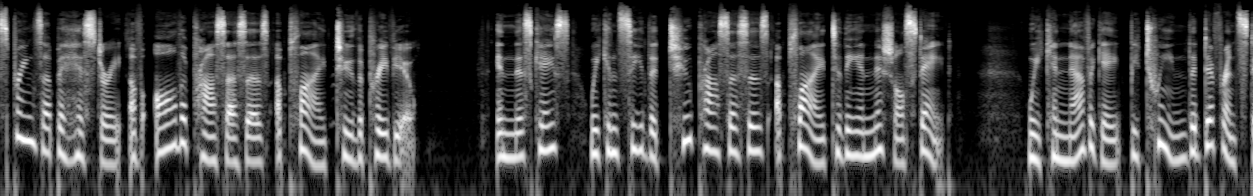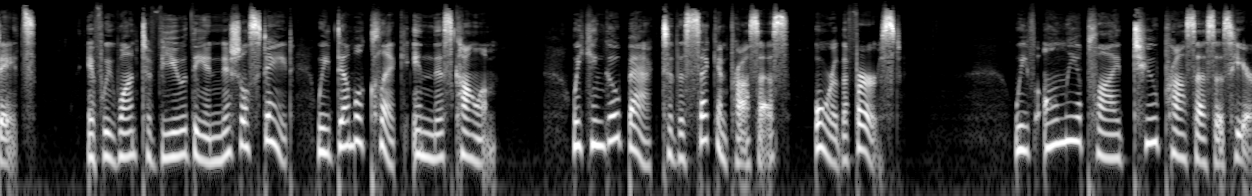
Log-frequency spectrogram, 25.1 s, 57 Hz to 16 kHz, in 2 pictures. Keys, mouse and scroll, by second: 2.8 click, 3.9 click, 5.3 click, 16.0 click, 18.6 click, 20.8 click, 22.3 click, 24.1 click.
